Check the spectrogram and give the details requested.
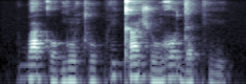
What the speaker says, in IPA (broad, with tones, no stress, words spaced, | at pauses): ba˦kʰo˨ ɡũ˨tʰu˨ pʰi˦kʼã˦ʃũ˨ɣo˦ dɛ˨ kʰi˨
